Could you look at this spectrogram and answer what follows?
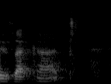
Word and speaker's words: zakat: throughout your life right zaka some people say zakat with a tea and something is like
